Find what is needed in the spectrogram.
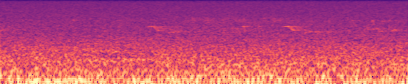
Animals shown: American Robin (Turdus migratorius), Ovenbird (Seiurus aurocapilla)

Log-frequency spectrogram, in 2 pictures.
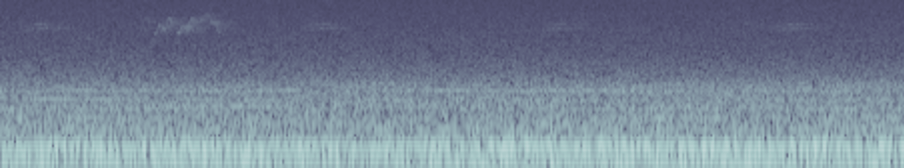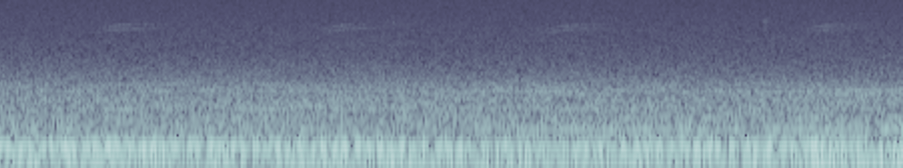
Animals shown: Magnolia Warbler (Setophaga magnolia), Hermit Thrush (Catharus guttatus)

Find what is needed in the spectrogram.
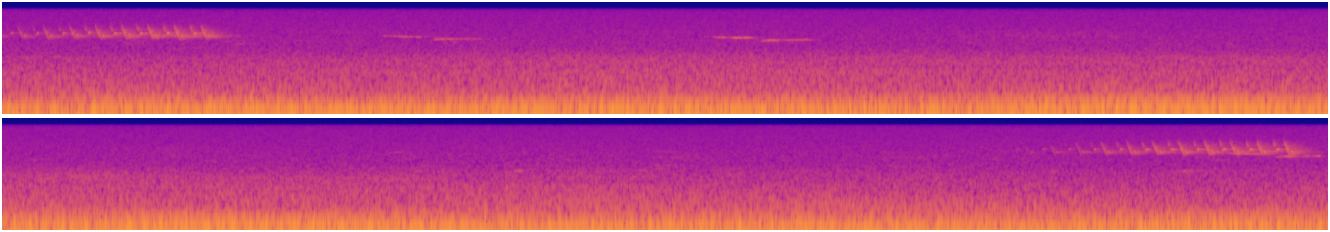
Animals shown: Black-capped Chickadee (Poecile atricapillus), Ovenbird (Seiurus aurocapilla)

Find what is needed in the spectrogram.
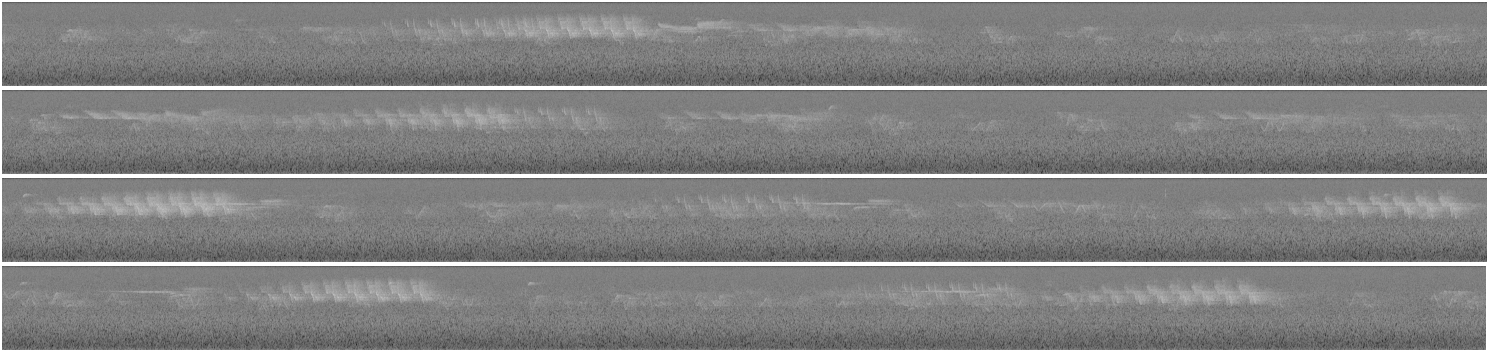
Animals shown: Black-throated Green Warbler (Setophaga virens), Louisiana Waterthrush (Parkesia motacilla), Red-eyed Vireo (Vireo olivaceus), Ovenbird (Seiurus aurocapilla)

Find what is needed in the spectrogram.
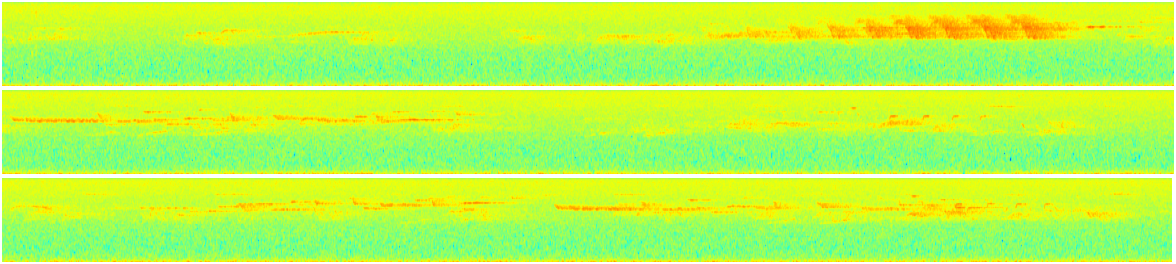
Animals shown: Ovenbird (Seiurus aurocapilla), Song Sparrow (Melospiza melodia), Eastern Wood-Pewee (Contopus virens), Red-eyed Vireo (Vireo olivaceus), Winter Wren (Troglodytes hiemalis), Scarlet Tanager (Piranga olivacea), Tufted Titmouse (Baeolophus bicolor)

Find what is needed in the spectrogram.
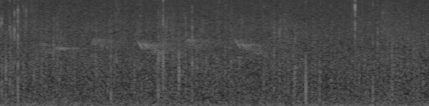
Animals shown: American Robin (Turdus migratorius)

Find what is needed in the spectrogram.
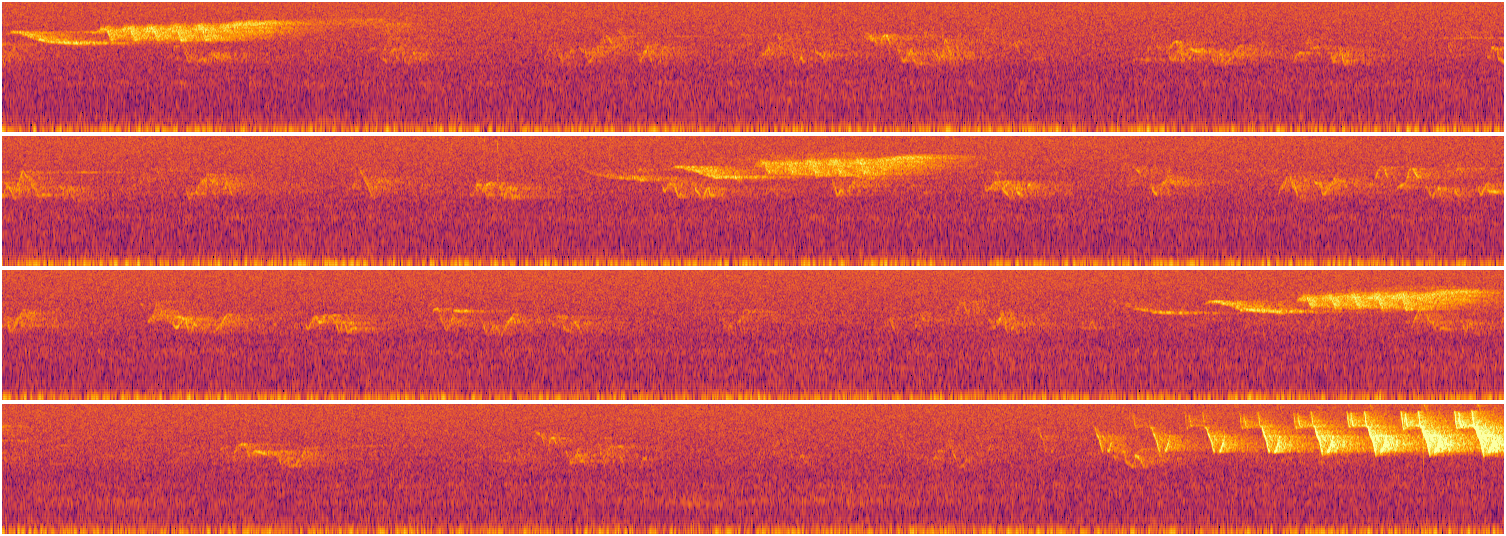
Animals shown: Black-throated Green Warbler (Setophaga virens), Red-eyed Vireo (Vireo olivaceus), Northern Parula (Setophaga americana), Ovenbird (Seiurus aurocapilla), Black-throated Blue Warbler (Setophaga caerulescens)

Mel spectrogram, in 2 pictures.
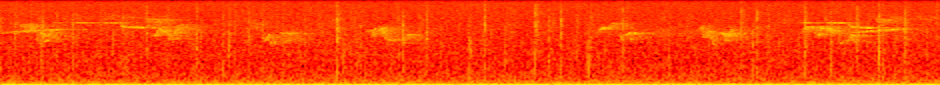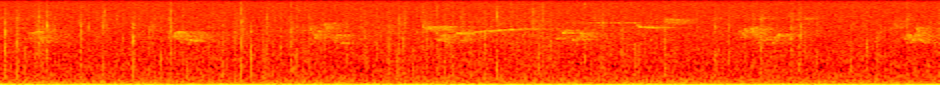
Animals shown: Eastern Wood-Pewee (Contopus virens), Red-eyed Vireo (Vireo olivaceus), Black-throated Green Warbler (Setophaga virens)

